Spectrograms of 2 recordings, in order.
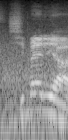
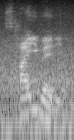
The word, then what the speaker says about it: Syberia: 시베리아 아니고 사이베리아. 스펠링이 달라요.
